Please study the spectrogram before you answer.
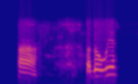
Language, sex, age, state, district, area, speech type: Manipuri, male, 18-30, Manipur, Kangpokpi, urban, conversation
